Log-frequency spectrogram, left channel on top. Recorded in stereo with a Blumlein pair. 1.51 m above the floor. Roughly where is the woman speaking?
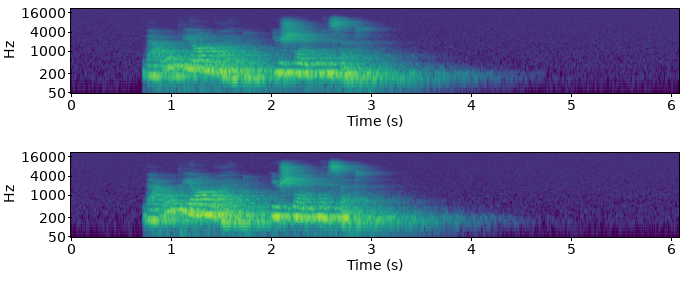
Ahead.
